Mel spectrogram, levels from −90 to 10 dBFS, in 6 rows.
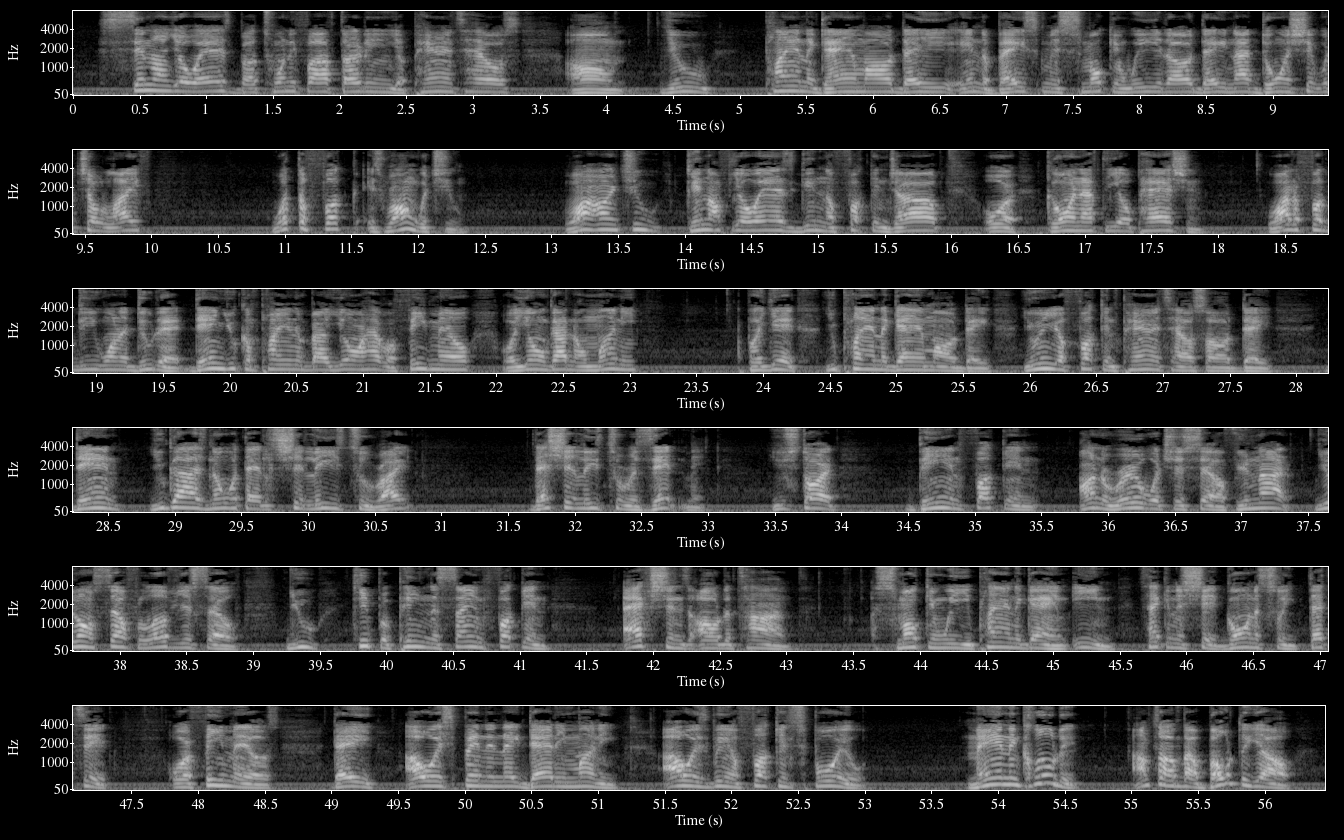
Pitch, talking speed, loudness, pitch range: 150 Hz, 175 wpm, -21 LUFS, 120-165 Hz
